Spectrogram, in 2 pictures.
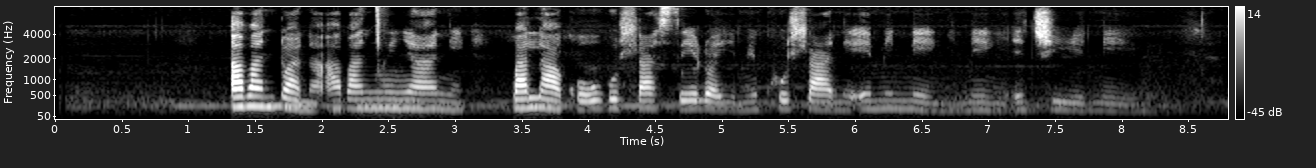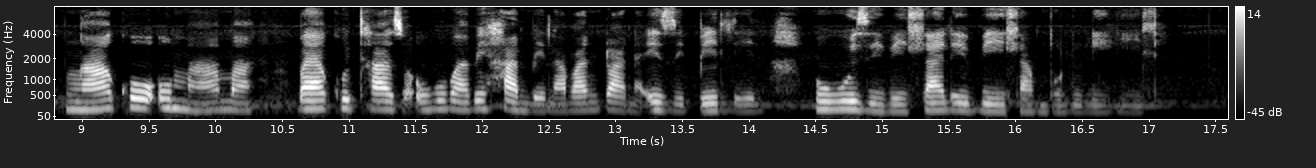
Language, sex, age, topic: North Ndebele, female, 25-35, health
